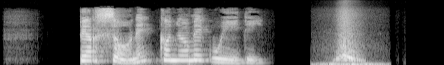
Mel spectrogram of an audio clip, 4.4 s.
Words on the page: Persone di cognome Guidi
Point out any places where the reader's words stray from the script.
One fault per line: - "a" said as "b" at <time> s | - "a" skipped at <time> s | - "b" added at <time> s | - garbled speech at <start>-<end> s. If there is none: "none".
- "di" skipped at 1.6 s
